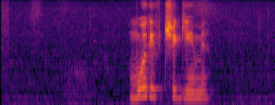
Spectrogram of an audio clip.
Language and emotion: Russian, neutral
